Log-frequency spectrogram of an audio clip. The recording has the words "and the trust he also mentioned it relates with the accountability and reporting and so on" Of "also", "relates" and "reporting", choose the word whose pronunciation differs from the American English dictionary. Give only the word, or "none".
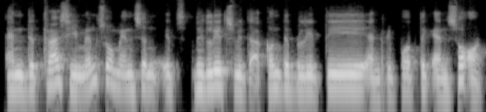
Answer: also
